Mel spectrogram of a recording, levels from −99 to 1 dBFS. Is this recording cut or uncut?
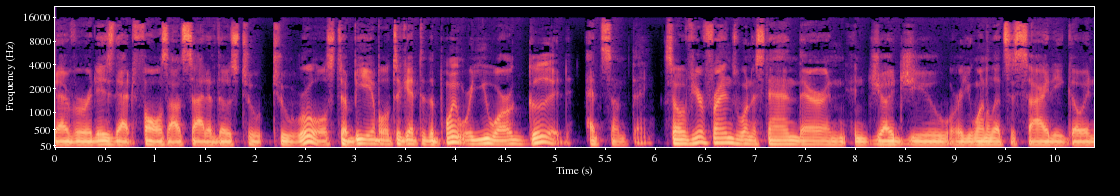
cut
